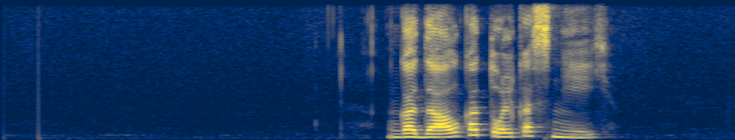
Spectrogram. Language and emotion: Russian, neutral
